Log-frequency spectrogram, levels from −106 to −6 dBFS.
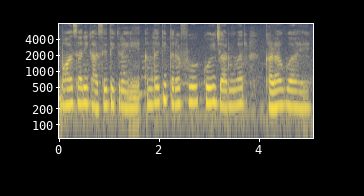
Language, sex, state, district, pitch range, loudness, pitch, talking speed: Hindi, female, Uttar Pradesh, Lalitpur, 215-250 Hz, -16 LUFS, 235 Hz, 165 wpm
